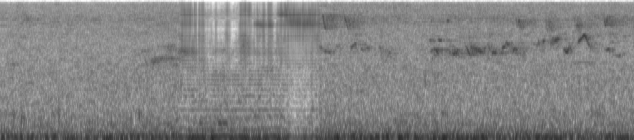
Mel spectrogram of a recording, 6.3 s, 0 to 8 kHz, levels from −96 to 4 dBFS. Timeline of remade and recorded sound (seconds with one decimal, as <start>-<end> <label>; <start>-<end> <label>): 0.0-1.8 recorded; 1.8-3.2 remade; 3.2-6.3 recorded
